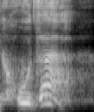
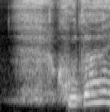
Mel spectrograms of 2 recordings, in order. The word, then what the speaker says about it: Judá: carta de Judas o más precisamente Judá de acuerdo con la pronunciación de su nombre tanto en griego como en hebreo Judá Era uno de los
